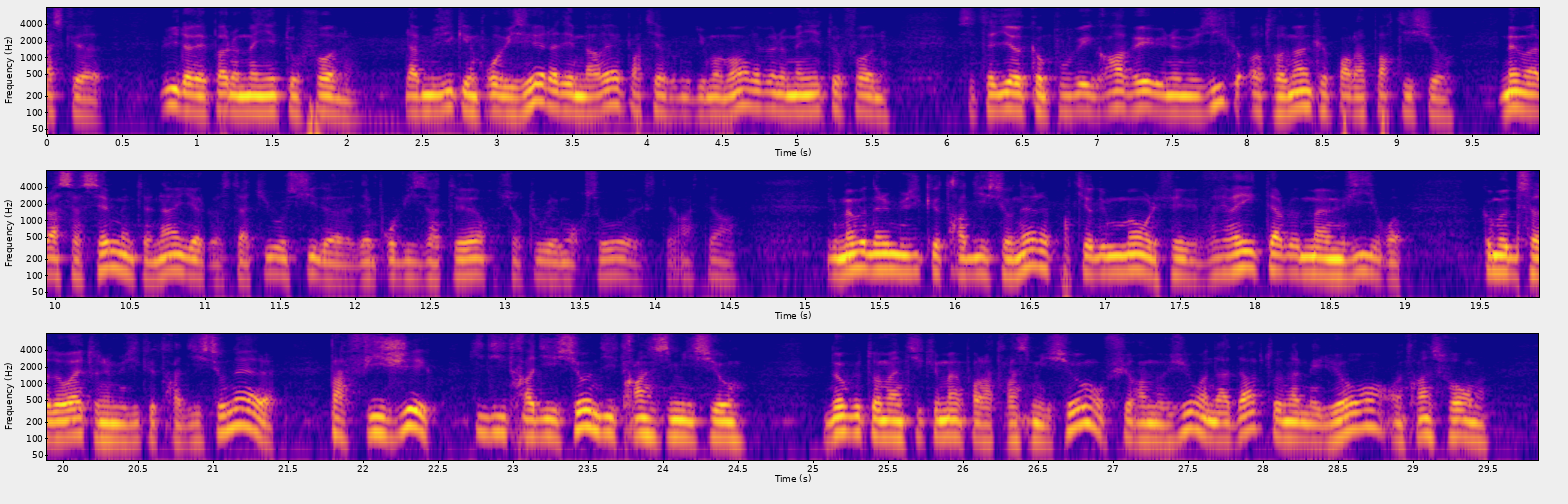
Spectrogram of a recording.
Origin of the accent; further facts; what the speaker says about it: Marseille, Provence-Alpes-Côte d'Azur, France; je suis un marseillais d'origine, fils d'ouvrier, père d'ouvrier, petit-fils de bouchonnier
